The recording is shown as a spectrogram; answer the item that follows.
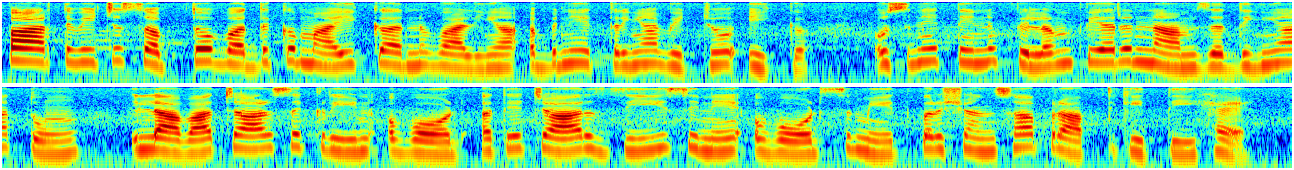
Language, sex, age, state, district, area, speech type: Punjabi, female, 18-30, Punjab, Shaheed Bhagat Singh Nagar, urban, read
